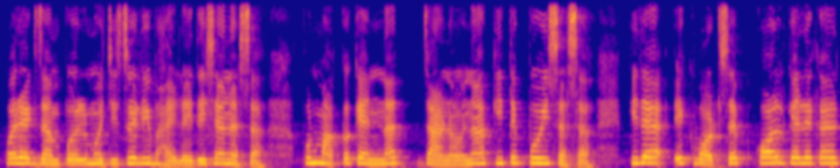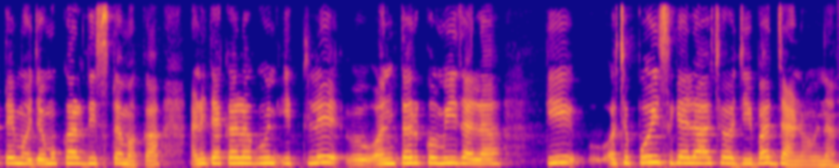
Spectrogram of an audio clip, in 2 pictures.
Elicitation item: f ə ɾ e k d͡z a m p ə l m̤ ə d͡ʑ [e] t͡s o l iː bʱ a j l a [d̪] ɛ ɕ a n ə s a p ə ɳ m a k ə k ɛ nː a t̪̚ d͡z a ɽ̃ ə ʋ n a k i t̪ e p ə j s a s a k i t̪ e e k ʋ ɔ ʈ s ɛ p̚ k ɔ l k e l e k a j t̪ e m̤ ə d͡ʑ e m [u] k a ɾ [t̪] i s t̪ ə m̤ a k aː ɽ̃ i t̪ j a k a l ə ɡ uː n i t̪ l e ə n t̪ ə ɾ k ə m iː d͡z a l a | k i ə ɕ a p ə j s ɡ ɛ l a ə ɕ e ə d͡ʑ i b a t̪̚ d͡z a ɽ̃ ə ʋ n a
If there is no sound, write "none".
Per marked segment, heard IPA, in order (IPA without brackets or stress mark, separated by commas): i, d̪, u, d̪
